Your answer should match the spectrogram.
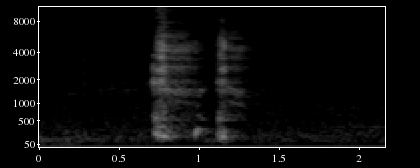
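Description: A person coughing twice in quick succession, two short coughs about a second in, the first the louder.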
